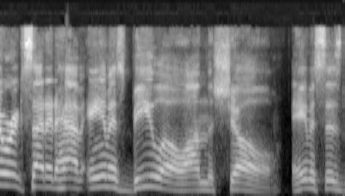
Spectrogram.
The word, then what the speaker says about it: Buelow: And I appreciate you saying my name so well, too, with the pronunciation. You really drove it home with just like the cookie.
